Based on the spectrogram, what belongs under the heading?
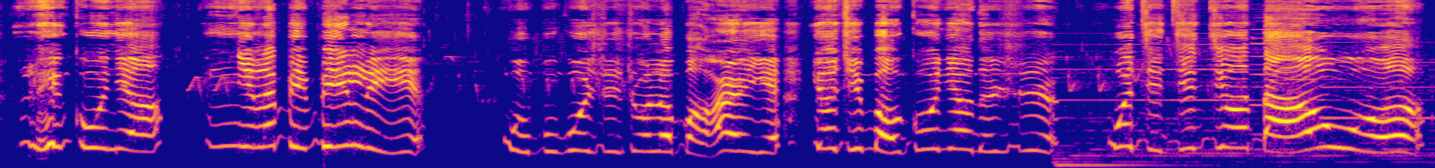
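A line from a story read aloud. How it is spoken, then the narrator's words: Crying maid. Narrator (Chinese): 那个丫鬟抬头见是黛玉，就哭着说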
